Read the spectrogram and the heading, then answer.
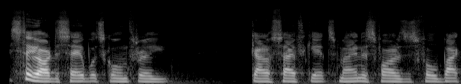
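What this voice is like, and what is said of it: Speaks with a noticeable accent. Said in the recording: “I don't f- follow England avidly, as you probably are aware with the accent.”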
